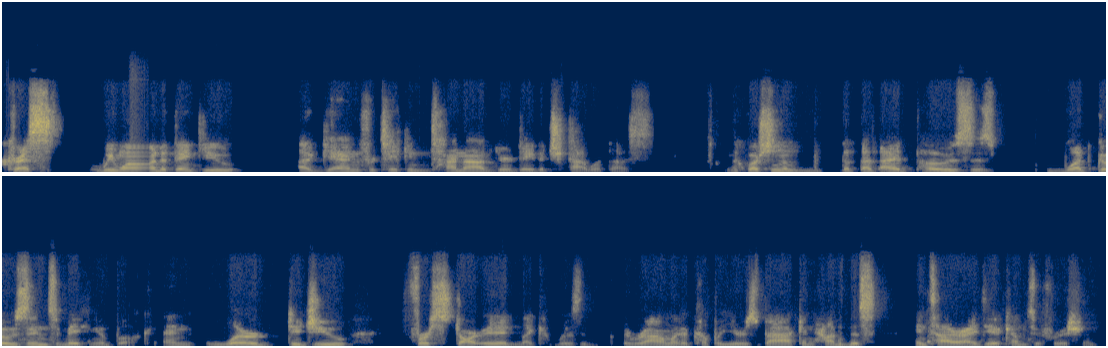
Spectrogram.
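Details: Adult male speaker; normal speech.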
